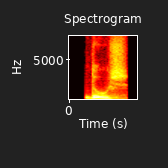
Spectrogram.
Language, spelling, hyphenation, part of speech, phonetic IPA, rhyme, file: Hungarian, dús, dús, adjective, [ˈduːʃ], -uːʃ, Hu-dús.ogg
- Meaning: 1. rich, plentiful 2. thick (of hair), full (of bosom)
